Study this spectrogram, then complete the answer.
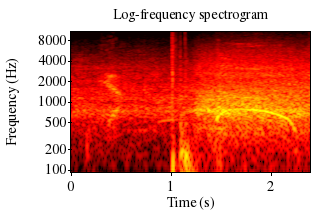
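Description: A heavy body slams onto a hard floor with a thud.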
